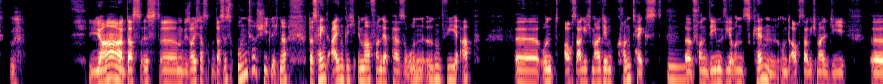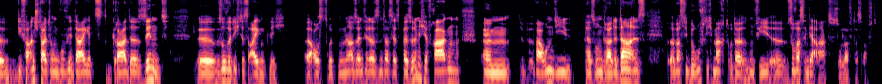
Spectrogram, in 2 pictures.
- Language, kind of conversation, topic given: German, advice, Wie kann ich Gespräche vertiefen, ohne aufdringlich zu wirken?
- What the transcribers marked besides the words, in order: other noise; other background noise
